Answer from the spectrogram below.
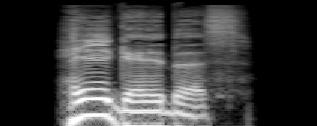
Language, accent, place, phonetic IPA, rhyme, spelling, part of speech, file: German, Germany, Berlin, [ˈhɛlɡɛlbəs], -ɛlɡɛlbəs, hellgelbes, adjective, De-hellgelbes.ogg
- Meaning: strong/mixed nominative/accusative neuter singular of hellgelb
